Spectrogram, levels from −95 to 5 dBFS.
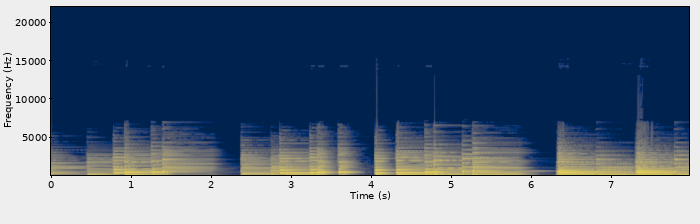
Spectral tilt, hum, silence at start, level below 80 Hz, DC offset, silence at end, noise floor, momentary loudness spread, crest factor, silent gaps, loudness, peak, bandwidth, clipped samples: -9 dB/octave; none; 0 s; -40 dBFS; under 0.1%; 0 s; -39 dBFS; 14 LU; 14 dB; none; -15 LUFS; 0 dBFS; 6.2 kHz; under 0.1%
